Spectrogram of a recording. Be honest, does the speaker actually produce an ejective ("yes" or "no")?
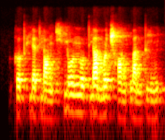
no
